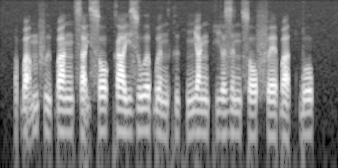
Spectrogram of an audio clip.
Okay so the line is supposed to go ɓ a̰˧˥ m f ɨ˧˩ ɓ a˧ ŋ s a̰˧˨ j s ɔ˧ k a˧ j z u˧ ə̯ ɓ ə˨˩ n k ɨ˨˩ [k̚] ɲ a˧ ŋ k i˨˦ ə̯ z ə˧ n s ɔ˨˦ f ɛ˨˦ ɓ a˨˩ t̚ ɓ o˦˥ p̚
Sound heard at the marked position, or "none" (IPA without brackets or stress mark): k̚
